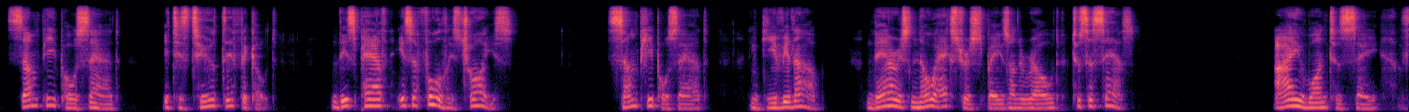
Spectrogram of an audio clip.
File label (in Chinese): 英语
